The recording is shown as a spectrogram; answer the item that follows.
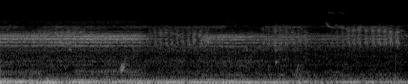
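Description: An insect trilling in a high, fast-pulsing buzz in two long stretches, with a short break about a second and a half in, over a steady low rumble.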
